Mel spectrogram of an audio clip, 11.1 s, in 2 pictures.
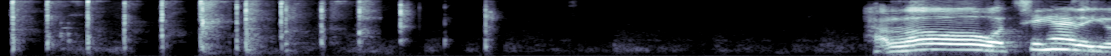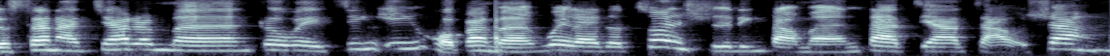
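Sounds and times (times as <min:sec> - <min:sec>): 
scattered applause: 0:00.0 - 0:02.5
speech: 0:04.4 - 0:11.0.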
